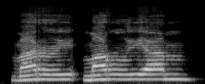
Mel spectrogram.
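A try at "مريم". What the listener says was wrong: Gimana rok tebalnya? Jadi si roknya kalau tebal jangan ditarik bibirnya.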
